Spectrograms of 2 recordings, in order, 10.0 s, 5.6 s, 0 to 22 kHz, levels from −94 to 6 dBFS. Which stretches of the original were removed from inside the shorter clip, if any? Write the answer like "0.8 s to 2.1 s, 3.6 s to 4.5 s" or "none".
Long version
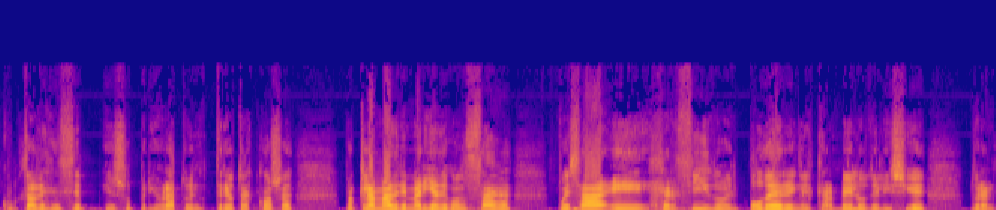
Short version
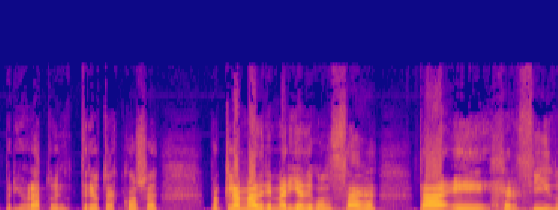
5.6 s to 5.8 s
